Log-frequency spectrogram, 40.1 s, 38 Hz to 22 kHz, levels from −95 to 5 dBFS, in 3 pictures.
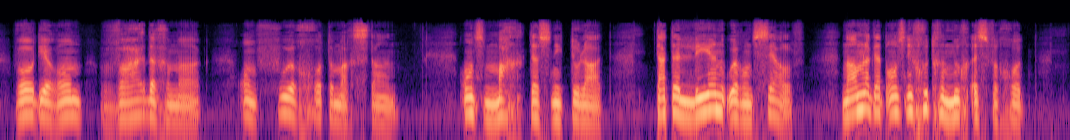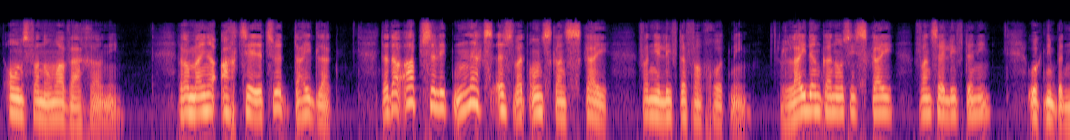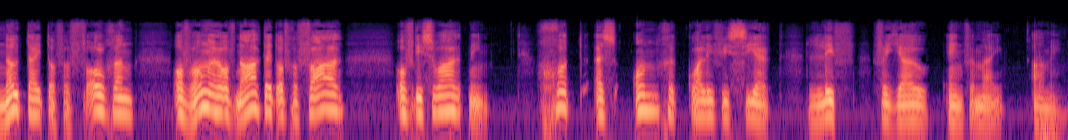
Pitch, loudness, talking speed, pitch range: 120 Hz, -19 LUFS, 135 wpm, 105-140 Hz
